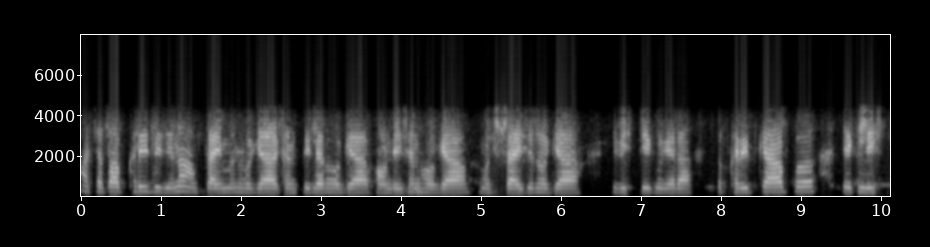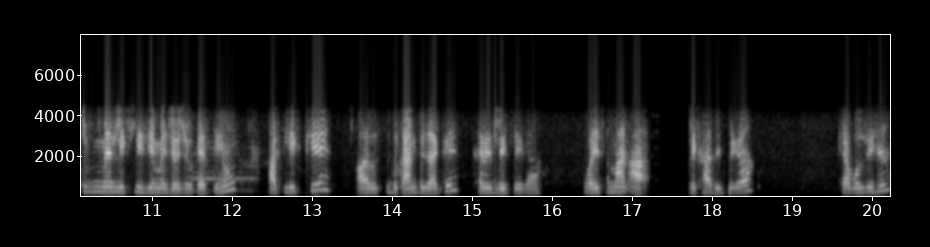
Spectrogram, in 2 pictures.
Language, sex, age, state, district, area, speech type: Hindi, female, 60+, Uttar Pradesh, Sonbhadra, rural, conversation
